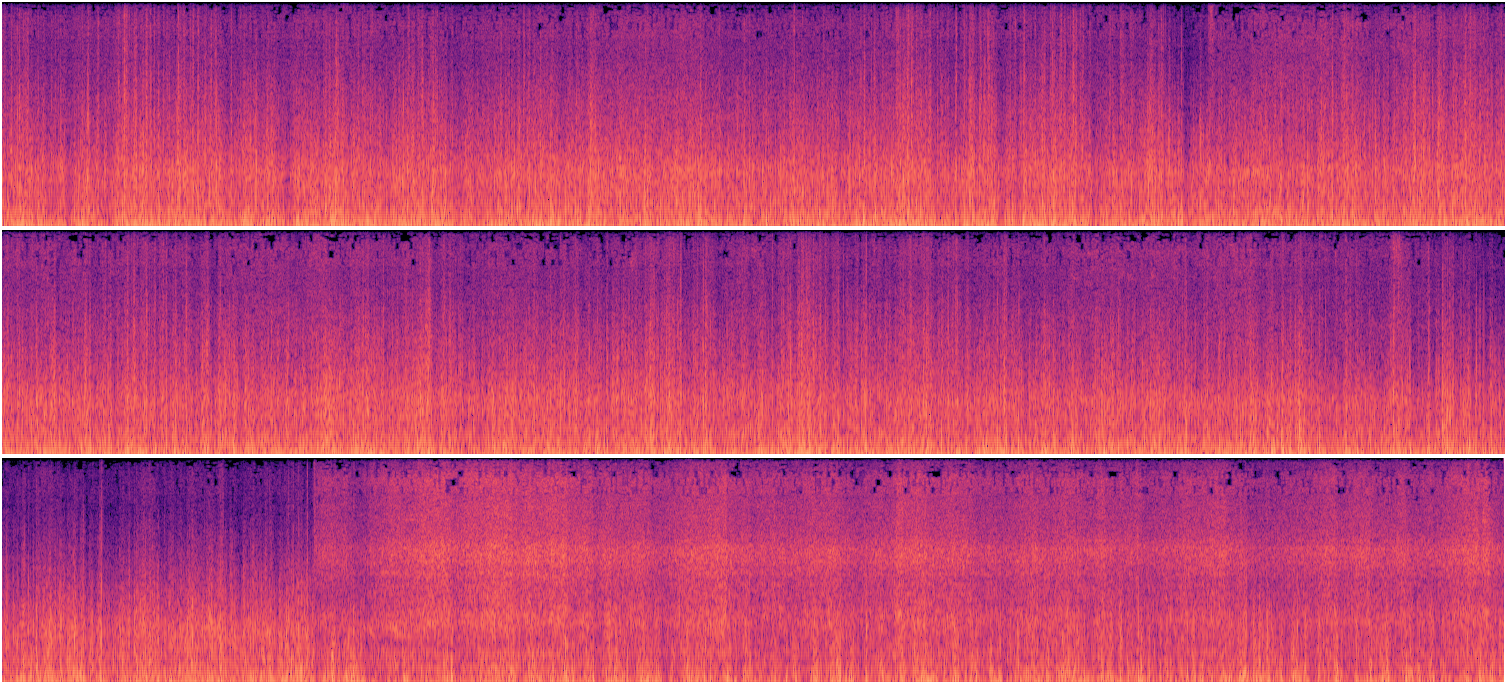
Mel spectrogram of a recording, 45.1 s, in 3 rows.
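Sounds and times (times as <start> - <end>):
train wheels rumbling on rails: 0.0 - 45.0
wind buffeting microphone: 0.0 - 45.0.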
